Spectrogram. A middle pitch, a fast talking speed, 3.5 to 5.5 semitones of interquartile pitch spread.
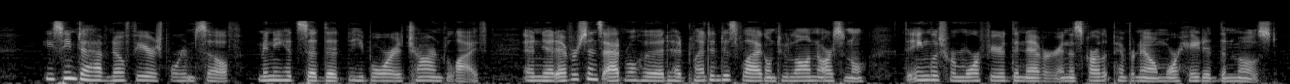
No: medium, 175 Hz; fast, 210 wpm; narrow, 2.4 semitones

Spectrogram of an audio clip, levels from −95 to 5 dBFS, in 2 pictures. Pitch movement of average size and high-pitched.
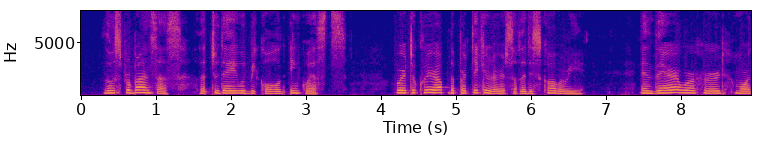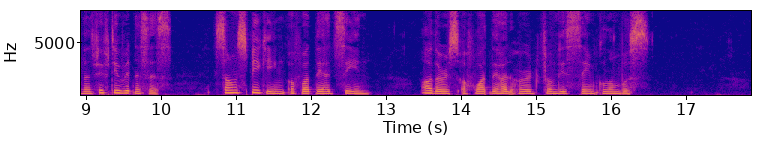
Yes: average, 4.0 semitones; high, 195 Hz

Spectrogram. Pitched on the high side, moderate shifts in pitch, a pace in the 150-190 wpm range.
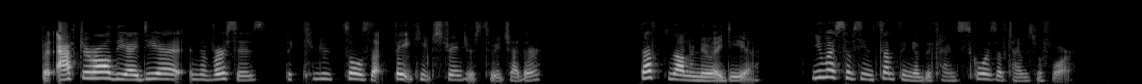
Yes: high, 240 Hz; average, 4.2 semitones; average, 185 wpm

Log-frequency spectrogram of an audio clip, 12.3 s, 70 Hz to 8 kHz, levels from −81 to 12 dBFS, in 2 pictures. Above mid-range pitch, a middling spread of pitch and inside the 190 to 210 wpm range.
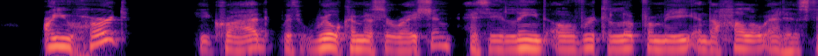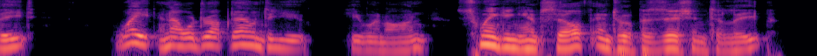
No: low, 135 Hz; average, 3.2 semitones; average, 195 wpm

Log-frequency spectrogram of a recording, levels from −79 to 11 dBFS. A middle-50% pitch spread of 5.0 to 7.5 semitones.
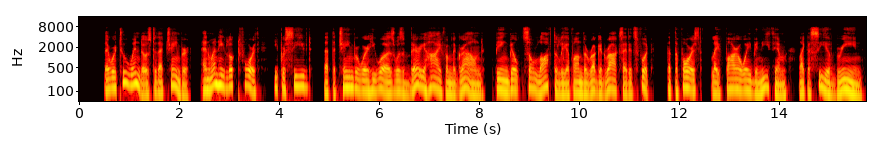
Yes: wide, 5.6 semitones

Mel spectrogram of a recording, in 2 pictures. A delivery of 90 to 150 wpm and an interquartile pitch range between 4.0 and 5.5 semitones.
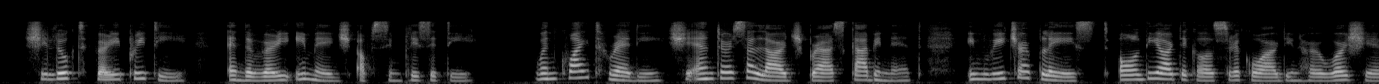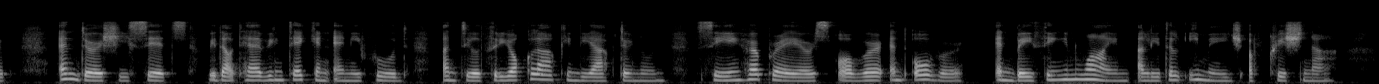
Yes: slow, 135 wpm; average, 4.6 semitones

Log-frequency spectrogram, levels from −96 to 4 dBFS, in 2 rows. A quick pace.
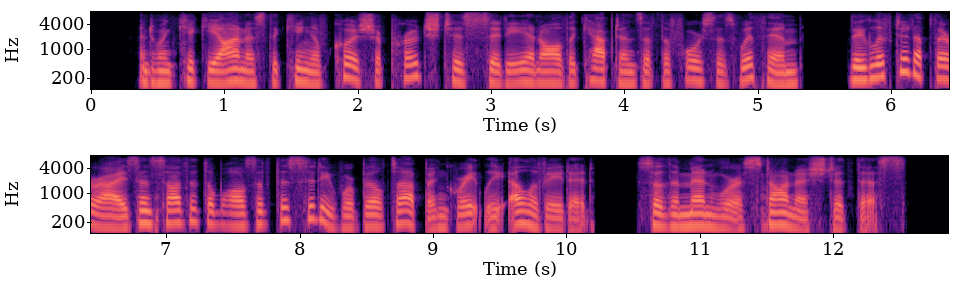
Yes: fast, 210 wpm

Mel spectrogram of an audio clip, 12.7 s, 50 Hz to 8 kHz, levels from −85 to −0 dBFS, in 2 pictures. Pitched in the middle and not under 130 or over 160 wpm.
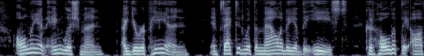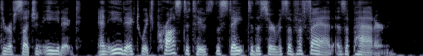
No: medium, 165 Hz; average, 170 wpm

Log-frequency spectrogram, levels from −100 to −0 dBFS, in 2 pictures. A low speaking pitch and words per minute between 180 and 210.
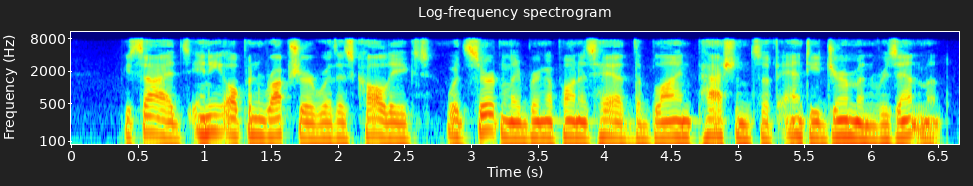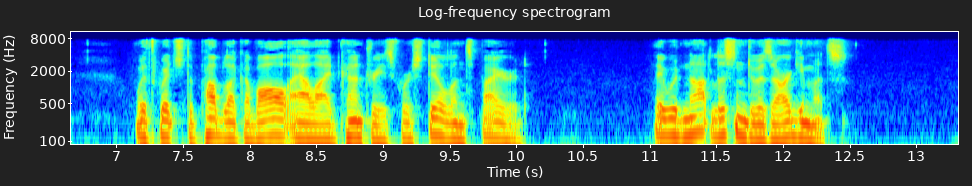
No: low, 115 Hz; average, 170 wpm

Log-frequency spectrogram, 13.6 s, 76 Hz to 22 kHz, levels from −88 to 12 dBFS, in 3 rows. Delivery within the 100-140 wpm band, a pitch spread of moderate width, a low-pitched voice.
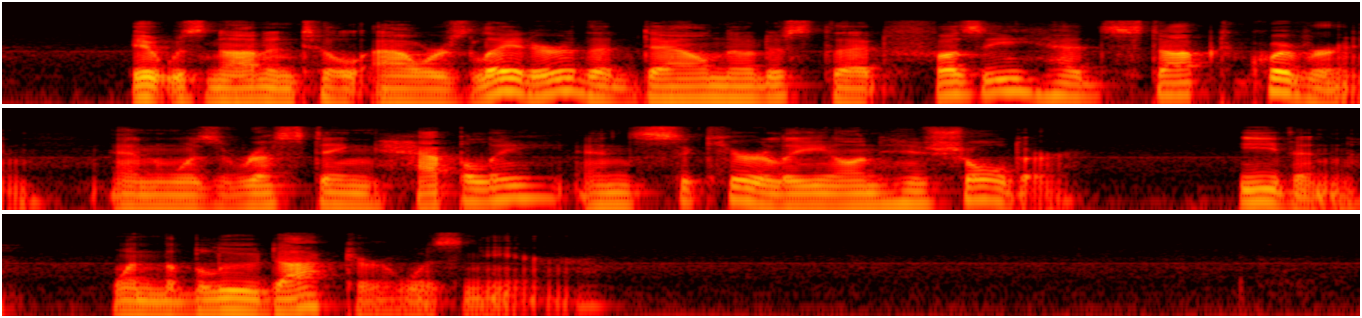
Yes: slow, 135 wpm; average, 4.3 semitones; low, 100 Hz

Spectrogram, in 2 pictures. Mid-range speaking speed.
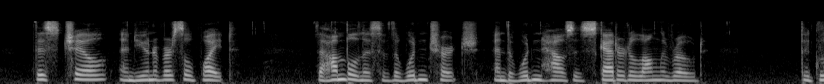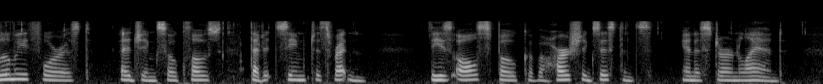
Yes: average, 150 wpm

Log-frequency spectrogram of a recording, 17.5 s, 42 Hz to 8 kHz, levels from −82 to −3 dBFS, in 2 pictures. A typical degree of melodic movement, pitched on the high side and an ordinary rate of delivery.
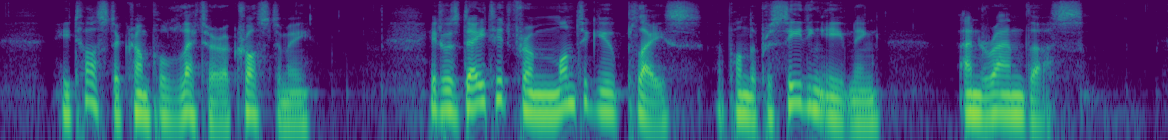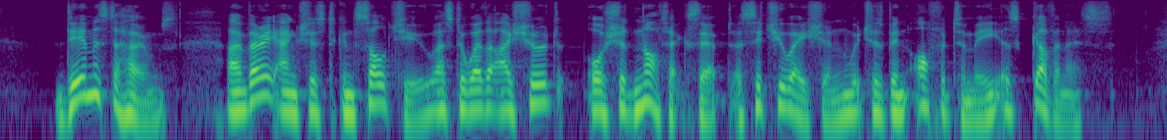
No: average, 4.9 semitones; low, 120 Hz; average, 170 wpm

